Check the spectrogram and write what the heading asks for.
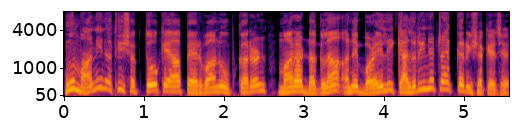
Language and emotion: Gujarati, surprised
